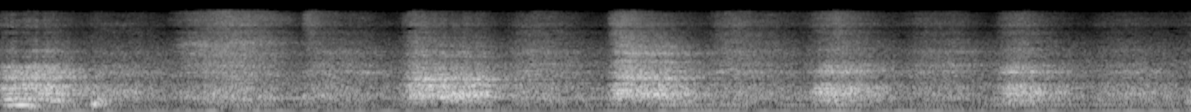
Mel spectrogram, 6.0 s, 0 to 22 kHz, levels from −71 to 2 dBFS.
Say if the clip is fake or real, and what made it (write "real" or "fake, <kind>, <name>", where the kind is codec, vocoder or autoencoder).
real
